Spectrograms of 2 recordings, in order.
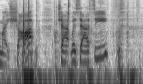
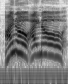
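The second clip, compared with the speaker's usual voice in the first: loud protest; 4 semitones higher, 12 dB louder than usual. Real, not acted.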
